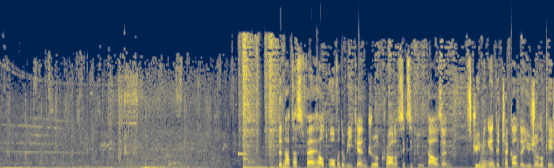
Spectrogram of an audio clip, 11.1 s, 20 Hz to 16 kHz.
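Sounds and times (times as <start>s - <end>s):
low rising sound effect: 0.0s - 5.8s
title music: 1.8s - 6.6s.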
